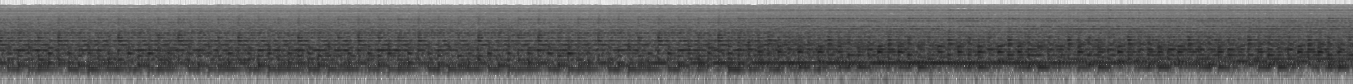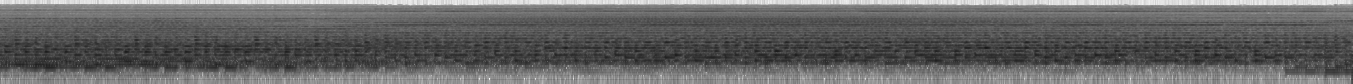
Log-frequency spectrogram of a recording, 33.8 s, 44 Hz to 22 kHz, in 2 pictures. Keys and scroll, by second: 0.0 ctrl+alt+shift+], 2.7 t, 10.5-14.7 typing, 15.7 ctrl+KP_Subtract, 19.4 a, 21.9-24.6 typing, 26.4 space.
